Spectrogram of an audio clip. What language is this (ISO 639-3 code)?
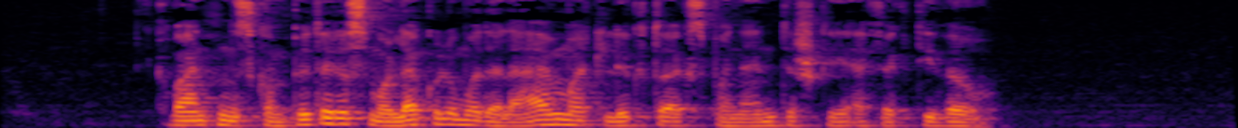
lit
